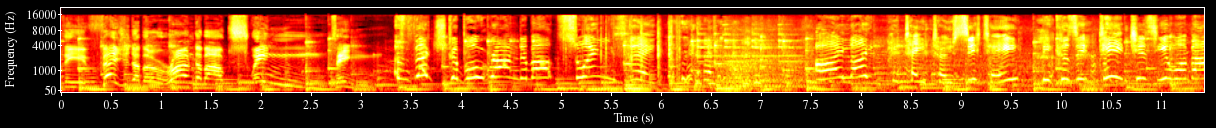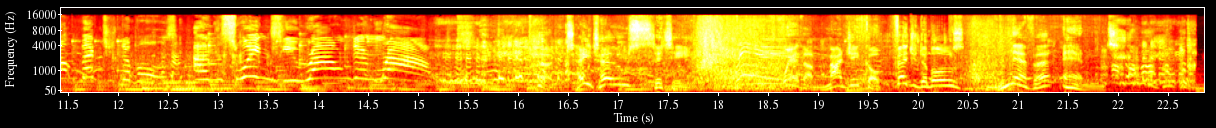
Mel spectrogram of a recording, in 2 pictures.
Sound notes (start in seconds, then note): 15.1 all giggling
